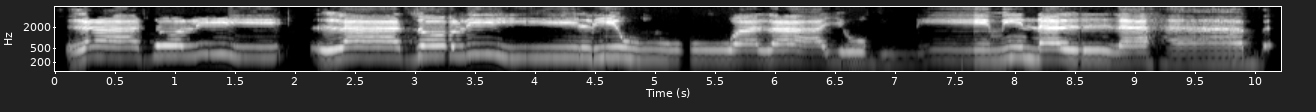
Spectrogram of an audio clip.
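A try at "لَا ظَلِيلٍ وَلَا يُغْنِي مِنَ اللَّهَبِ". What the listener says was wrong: Jangan dipanjangkan. Lahab, langsung. Lahab.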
